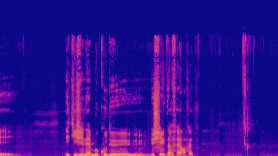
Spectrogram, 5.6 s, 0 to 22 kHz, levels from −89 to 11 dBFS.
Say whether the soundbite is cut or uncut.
uncut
